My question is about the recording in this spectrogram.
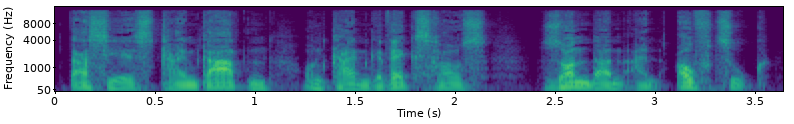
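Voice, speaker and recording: A man's voice: fairly low pitch, moderate pace, a bit bright, husky, dry recording, clean studio sound. A man voicing a stern, officious building caretaker in a storybook reading.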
